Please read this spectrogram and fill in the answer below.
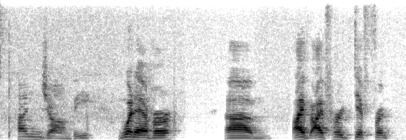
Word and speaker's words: Punjabi: All right, so now, the main event of the evening, the Punjabi prison match. I guess that's how it's properly pronounced. For the longest time, I've been saying Punjabi, but apparently it's Punjabi.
